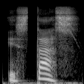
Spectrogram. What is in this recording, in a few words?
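you are informal temporary, Spanish, female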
